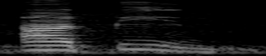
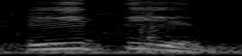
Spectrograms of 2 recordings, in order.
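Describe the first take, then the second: First: It is said like the Tagalog word 'atin'. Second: It is said like the English word 'eighteen'. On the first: "ang pinaka-pronunciation talaga nito ay atin" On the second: "pinopronounce as eighteen"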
